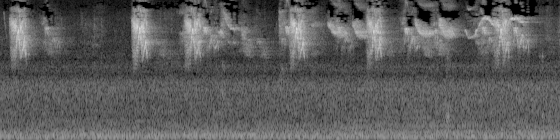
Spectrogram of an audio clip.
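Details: House sparrows singing with the rising sun: bright, high chirps in short clusters roughly every one to one and a half seconds, some notes sliding upward near the end, over a faint low rumble.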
